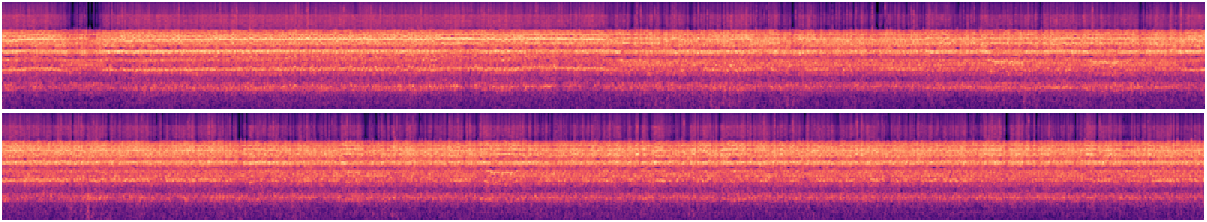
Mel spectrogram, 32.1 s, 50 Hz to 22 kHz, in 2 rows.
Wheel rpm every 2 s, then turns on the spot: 220, 210, 210, 230, 220, 230, 220, 220, 230, 230, 230, 230, 230, 230, 240, 230.
none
